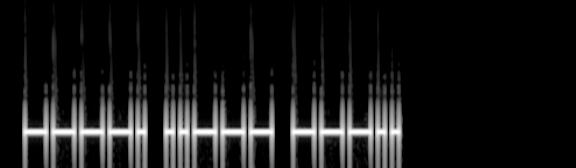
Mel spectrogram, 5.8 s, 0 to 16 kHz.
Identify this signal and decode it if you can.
Morse code, heard as a keyed tone, about 17 wpm, 700 Hz. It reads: 928
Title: Numbers - 3-Digit 17wpm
